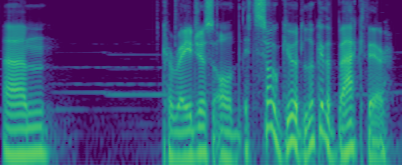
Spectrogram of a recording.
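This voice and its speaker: A young Norwegian man talks through a strategy game in English with a Norwegian accent, chatty and meandering, often breaking off to start a sentence again. His voice sits at an ordinary middle pitch. Soft music plays faintly under him. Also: a little slow, dry recording. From Norway. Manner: chatty and rambling, with frequent restarts. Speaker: let's play host. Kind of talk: casual gameplay commentary. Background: faint background music.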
